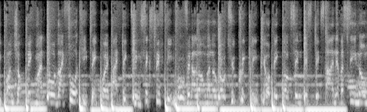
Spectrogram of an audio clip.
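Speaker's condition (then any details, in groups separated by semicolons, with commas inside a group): No condition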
